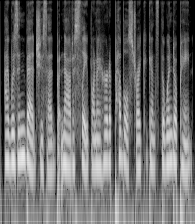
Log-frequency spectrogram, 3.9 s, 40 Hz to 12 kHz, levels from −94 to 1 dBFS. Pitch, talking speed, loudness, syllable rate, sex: 180 Hz, 290 wpm, -19 LUFS, 6.5 syllables/s, female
